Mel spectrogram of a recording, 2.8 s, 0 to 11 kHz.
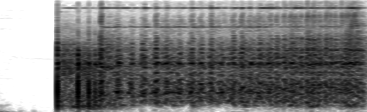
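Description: A Krugerrand gold coin dropped from about 10 centimetres strikes a hard surface with a sharp metallic clink, then rings on with a bright, sustained shimmer that slowly fades, heard alone.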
